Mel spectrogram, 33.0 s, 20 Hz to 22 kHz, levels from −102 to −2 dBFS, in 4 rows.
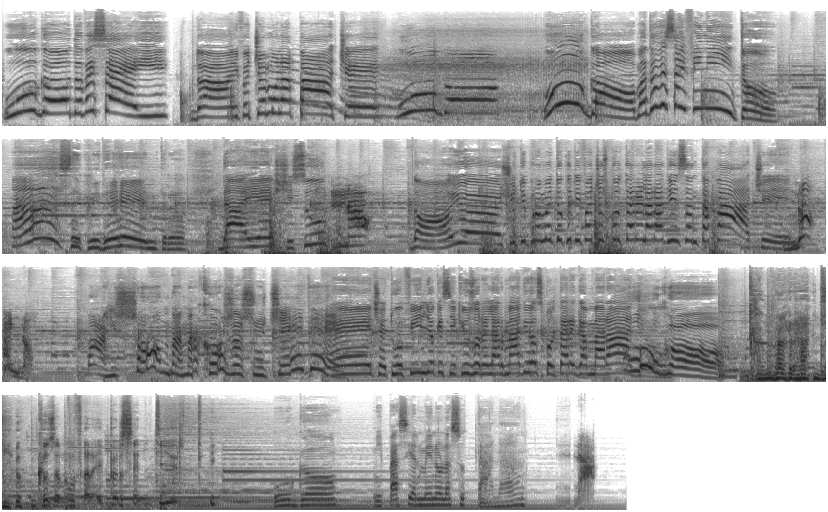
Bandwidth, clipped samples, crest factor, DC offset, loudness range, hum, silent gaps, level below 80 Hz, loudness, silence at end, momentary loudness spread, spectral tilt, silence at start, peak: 16.5 kHz; under 0.1%; 22 dB; under 0.1%; 7 LU; none; none; -38 dBFS; -20 LUFS; 2.3 s; 10 LU; -3 dB/octave; 0 s; 0 dBFS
